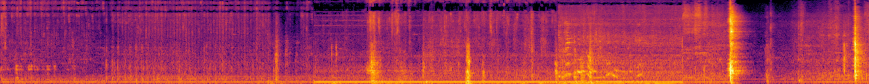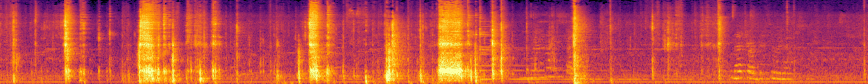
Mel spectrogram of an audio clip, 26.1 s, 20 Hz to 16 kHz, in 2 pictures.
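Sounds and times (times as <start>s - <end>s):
utensils and containers knocking: 18.5s - 20.8s.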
